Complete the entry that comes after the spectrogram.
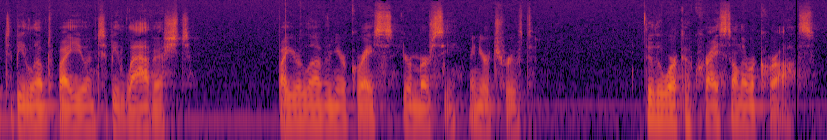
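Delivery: soft, hushed prayer voice. Acted. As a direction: pray quietly and reverently. Opening prayer before the reading.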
